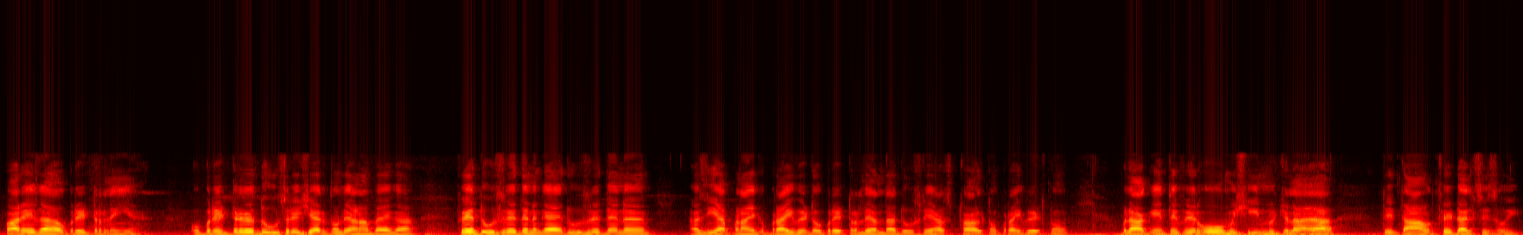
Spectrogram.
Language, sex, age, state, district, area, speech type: Punjabi, male, 45-60, Punjab, Shaheed Bhagat Singh Nagar, rural, spontaneous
